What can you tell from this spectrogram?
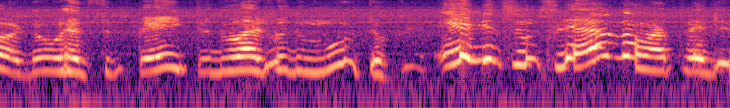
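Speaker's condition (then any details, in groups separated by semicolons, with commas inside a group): Paralysis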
